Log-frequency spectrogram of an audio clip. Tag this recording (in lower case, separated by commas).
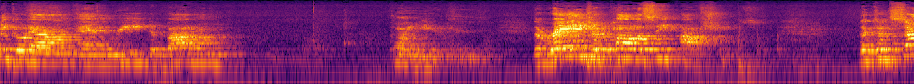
speech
